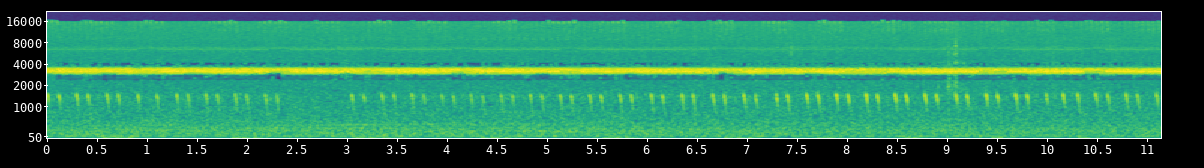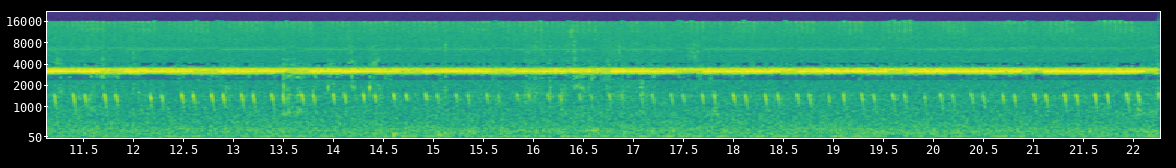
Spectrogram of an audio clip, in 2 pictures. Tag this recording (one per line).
nature
donana
field-recording
summer
night
insect
crickets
